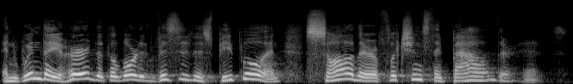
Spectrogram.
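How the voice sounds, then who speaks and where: A man reading scripture as an expressive, theatrical narrator. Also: sits high, normal speed. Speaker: scripture reader.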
